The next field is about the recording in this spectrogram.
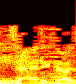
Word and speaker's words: Zydeco: Zydeco, is that how you pronounce it? – Uh-huh.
